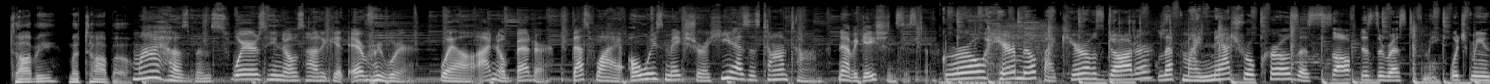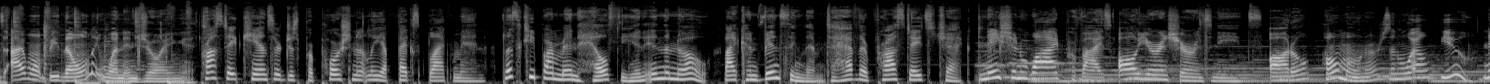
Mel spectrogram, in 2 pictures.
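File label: voice over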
